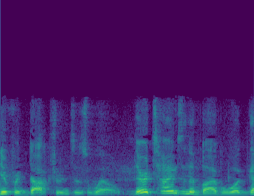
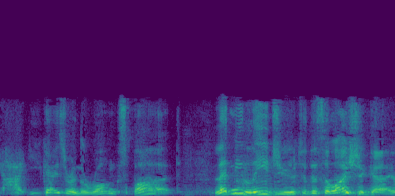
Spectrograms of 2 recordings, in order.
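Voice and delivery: higher, breezy, mock helpful guide voice; sly Elisha; 6 semitones higher than usual. Elisha to blind Syrian soldiers, lightly voiced mock helpful. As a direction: play innocent while leading them astray.

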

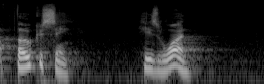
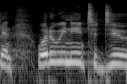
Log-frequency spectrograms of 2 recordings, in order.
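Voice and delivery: ordinary delivery

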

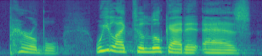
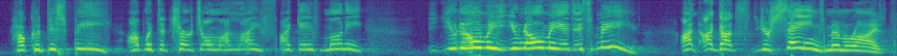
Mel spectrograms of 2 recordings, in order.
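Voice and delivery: higher, rising to loud cry; desperate protest; 9 semitones higher, 5 dB louder than usual. Acted. Rejected churchgoer protesting to Jesus, high and frantic. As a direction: plead your church record in panic.

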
